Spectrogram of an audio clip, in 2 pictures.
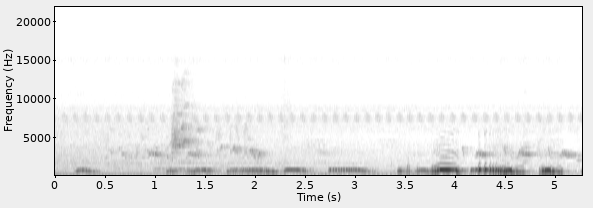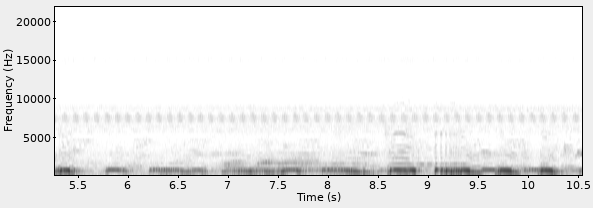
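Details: Spotted dove singing actively on a bright morning: a dense run of low, hollow coos, arched notes overlapping and repeated quickly for most of the stretch, with a short high thin sound early on.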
